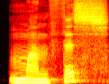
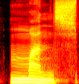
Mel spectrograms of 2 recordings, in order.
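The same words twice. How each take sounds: First: The word is overarticulated with heavy, forced consonants. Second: The word is said smoothly and lightly, without forcing. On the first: The speaker calls it wrong. "I'm not saying months" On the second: The speaker calls it right. "it's easy, it's fluid, it's buttery"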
